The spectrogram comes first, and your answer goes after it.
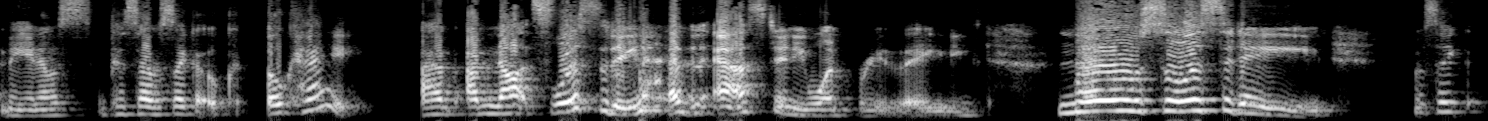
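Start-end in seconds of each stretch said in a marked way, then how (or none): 1.0-4.8 high, placating self-quote; amused, raised-voice backing off; retold flustered protest. Retold protest at being told off. 5.3-6.7 loud, high mock command; hammed-up, raised-voice warning; retold forceful order. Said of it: "it was forceful".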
